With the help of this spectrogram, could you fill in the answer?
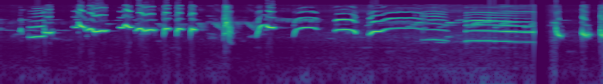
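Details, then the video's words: Asian pied starling singing vigorously with full variation, used as a lure for training: rapid run of sharp chips and clicks, then clear slurred whistles, rising and falling, some held steady, ending in harsh bursts. "Pancingan Jalak Suren Gacor Mompa Full Variasi - Masteran Suara Burung Jalak Cepat Gacor Full Isian"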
